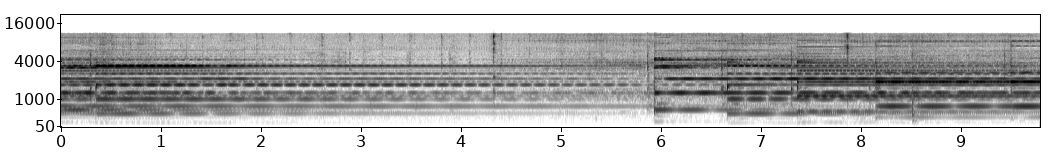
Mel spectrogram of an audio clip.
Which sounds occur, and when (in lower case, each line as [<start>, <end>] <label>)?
[0.00, 9.75] alarm clock
[0.28, 0.42] tick
[2.54, 2.63] tick
[3.74, 3.84] tick
[4.03, 4.14] tick
[4.31, 4.42] tick
[5.82, 5.97] tick
[6.58, 6.74] tick
[7.29, 7.43] tick
[7.83, 7.94] tick
[8.47, 8.65] tick
[9.40, 9.60] tick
